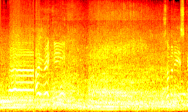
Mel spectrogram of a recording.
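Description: Race cars at Mondello Park race track, loud engines revving and droning close by, the pitch shifting as cars pass and accelerate, with voices talking over the din.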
